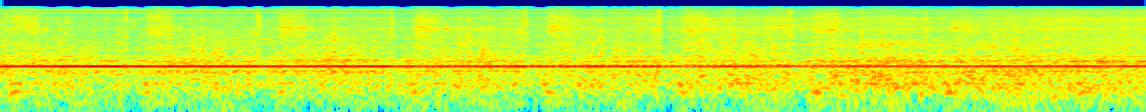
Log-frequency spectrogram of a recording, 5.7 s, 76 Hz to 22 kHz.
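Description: Tymi Ustar-102 UV spot coater running: a steady mechanical hum and rush with one constant whine.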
